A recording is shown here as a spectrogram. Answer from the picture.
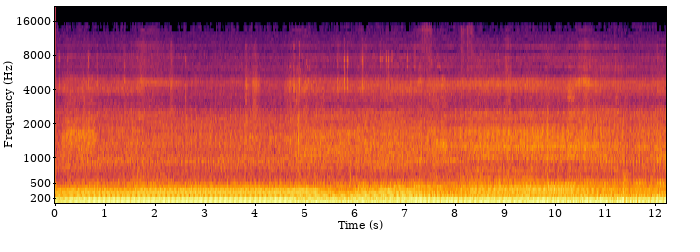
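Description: Motorcycle engine running at low, steady revs as the bike rolls slowly, heard up close from the rider's own bike.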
